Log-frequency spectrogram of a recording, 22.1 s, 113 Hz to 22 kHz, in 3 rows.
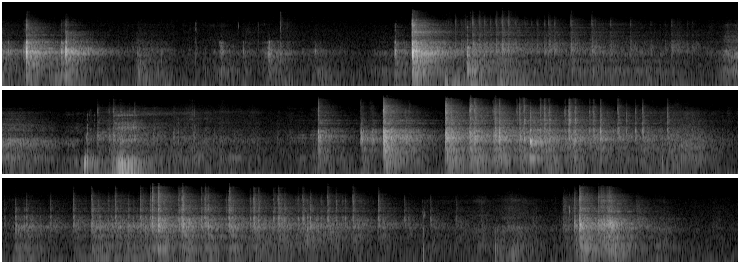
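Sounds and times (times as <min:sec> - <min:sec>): metallic chain clicking and rattling: 0:10.5 - 0:19.5.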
